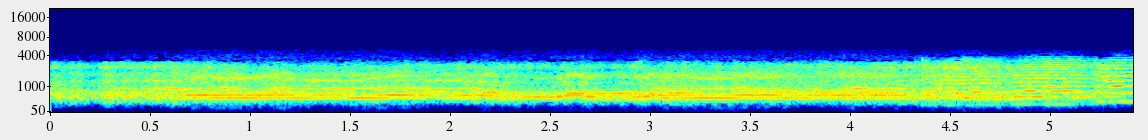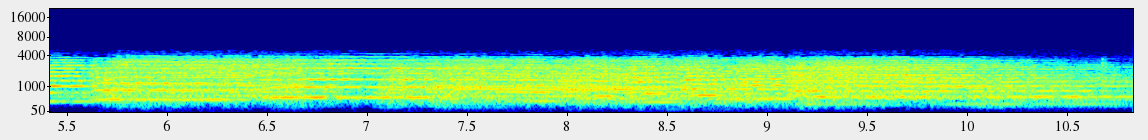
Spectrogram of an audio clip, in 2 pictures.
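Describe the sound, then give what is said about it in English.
A loud train whistle holds a long, steady multi-toned chord for the whole stretch, shifting pitch slightly partway through, with no voices. “With his wife, Mabel, he boards a train to take his cause to the Shrine Temples across the nation.”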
